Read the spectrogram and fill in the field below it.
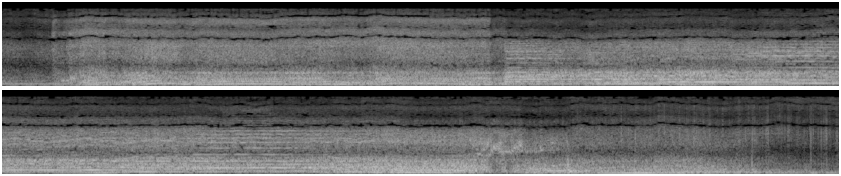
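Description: A car engine drones steadily for the whole stretch, with a rising, whining pitch in the middle as it accelerates, over constant road rumble, as the car drives to the police station. No one speaks.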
